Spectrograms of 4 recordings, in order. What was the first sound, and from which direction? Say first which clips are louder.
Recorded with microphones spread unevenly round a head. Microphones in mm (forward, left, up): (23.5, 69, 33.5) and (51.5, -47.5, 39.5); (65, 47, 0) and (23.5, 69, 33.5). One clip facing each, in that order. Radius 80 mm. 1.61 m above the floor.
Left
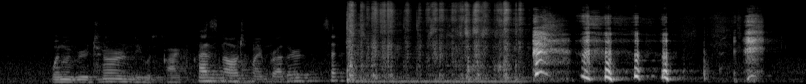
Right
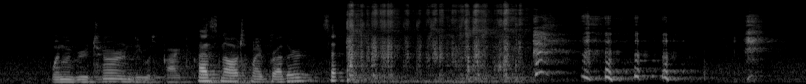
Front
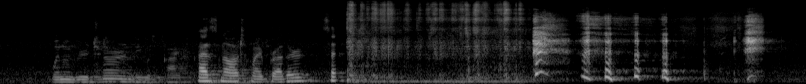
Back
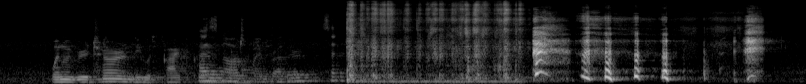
A man speaking: even, back 4 dB; 165° right.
